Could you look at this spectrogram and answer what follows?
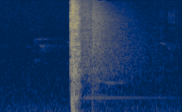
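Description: A Reximex Zone air rifle fires a single slug pellet, one sharp, close crack with a short fading ring and no voices.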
